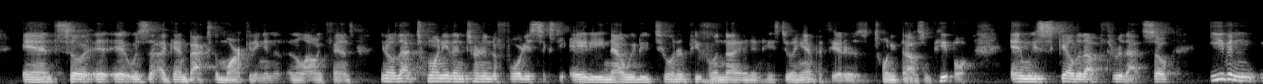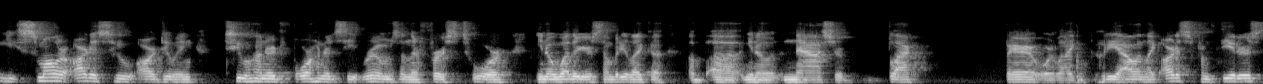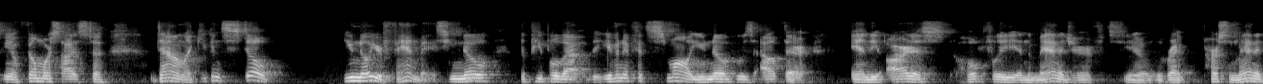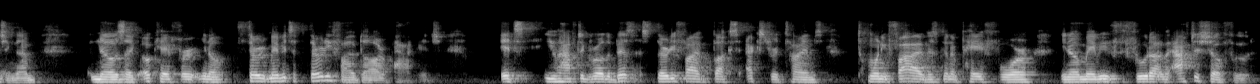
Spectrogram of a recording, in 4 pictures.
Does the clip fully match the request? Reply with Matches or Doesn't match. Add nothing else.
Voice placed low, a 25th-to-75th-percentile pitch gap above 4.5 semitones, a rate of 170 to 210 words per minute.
Doesn't match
